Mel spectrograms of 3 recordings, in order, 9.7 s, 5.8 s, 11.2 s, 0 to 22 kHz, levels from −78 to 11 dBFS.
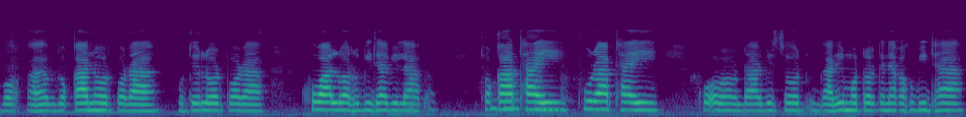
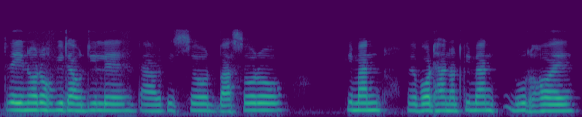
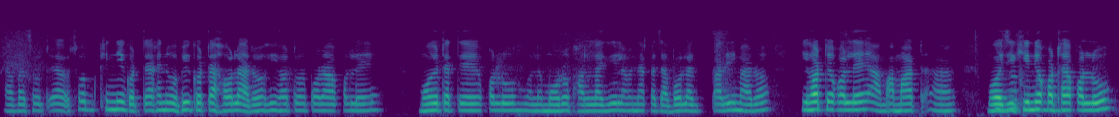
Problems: constant background noise, background conversations at intervals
